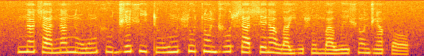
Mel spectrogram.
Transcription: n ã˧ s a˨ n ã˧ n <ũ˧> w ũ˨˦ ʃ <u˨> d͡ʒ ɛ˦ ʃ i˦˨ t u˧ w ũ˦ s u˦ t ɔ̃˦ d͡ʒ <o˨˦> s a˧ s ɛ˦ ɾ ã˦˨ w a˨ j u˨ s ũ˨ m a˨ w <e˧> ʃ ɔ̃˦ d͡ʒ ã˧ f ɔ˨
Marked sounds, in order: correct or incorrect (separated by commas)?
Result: incorrect, incorrect, incorrect, correct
